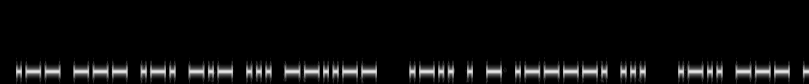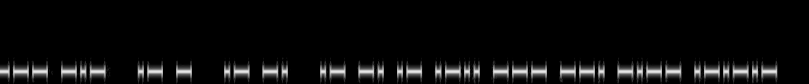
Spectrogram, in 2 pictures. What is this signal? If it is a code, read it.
Morse code, heard as a keyed tone, about 25 wpm, 600 Hz. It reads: WORKS, LET'S LOOK AT AN ANALOGY.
